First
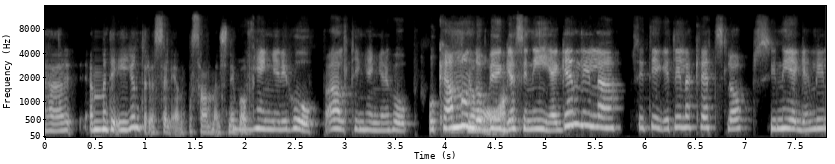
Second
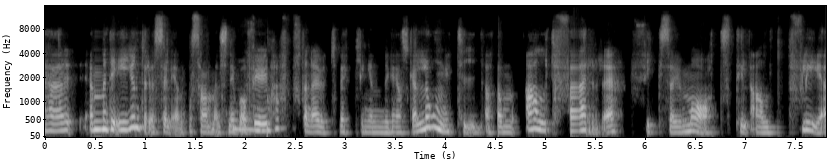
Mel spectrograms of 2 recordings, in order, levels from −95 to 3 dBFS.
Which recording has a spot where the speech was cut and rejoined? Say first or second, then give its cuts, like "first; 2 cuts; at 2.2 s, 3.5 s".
first; 2 cuts; at 2.1 s, 5.8 s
